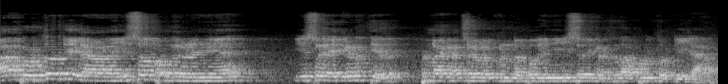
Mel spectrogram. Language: Malayalam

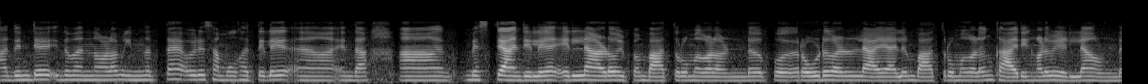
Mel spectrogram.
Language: Malayalam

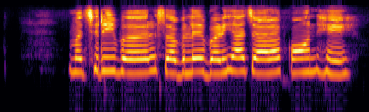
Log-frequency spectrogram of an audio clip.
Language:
Chhattisgarhi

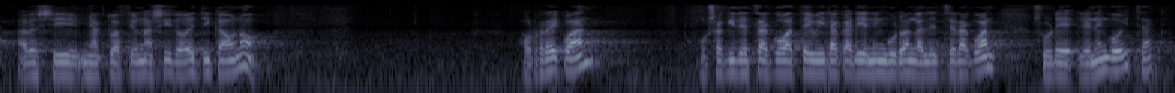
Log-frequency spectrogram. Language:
Basque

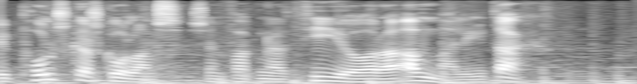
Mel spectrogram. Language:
Icelandic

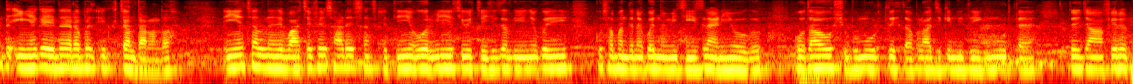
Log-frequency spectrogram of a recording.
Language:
Dogri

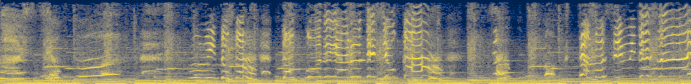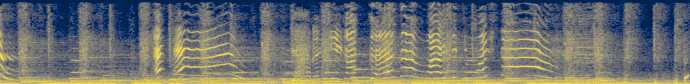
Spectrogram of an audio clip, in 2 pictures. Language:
Japanese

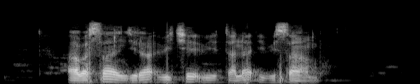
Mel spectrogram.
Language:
Kinyarwanda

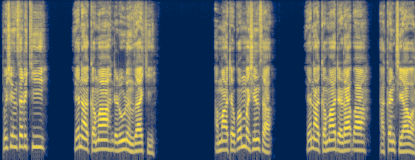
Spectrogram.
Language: Hausa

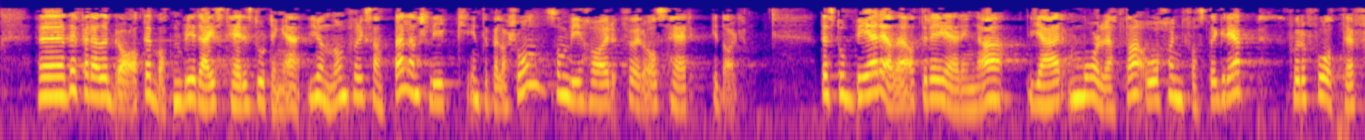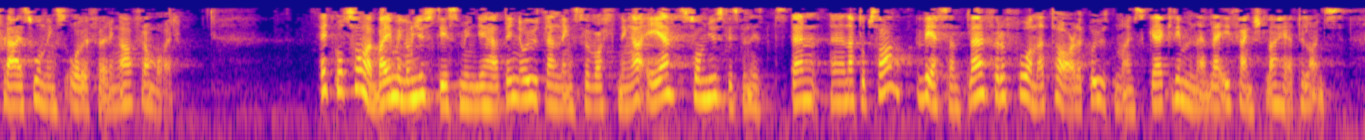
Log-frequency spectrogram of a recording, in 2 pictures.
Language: Norwegian Nynorsk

